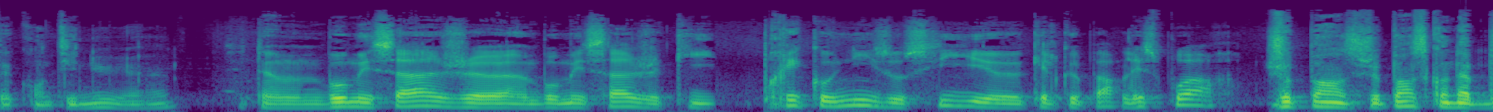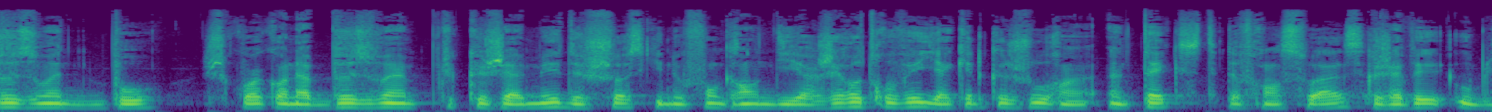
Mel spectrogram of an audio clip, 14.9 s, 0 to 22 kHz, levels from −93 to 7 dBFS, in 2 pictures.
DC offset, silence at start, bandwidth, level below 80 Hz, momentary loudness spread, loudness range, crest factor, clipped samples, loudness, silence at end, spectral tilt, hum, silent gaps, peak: under 0.1%; 0 s; 16.5 kHz; -64 dBFS; 10 LU; 3 LU; 18 dB; under 0.1%; -19 LUFS; 0 s; -4 dB/octave; none; none; 0 dBFS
